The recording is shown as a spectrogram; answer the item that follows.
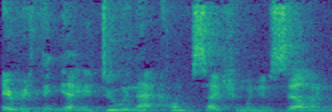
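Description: Speaking at a fairly quick pace and a fairly high pitch, a man is heard with audible room echo and light background noise. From Australia. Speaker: entrepreneur giving business talk. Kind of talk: presentation to audience. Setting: stage with audience. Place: hall.

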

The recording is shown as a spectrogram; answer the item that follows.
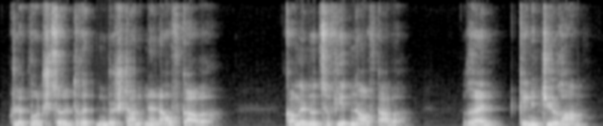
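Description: A man's very deep, low voice at a moderate pace, with long, frequent pauses and a slight echo. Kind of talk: game announcement. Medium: comedy sketch. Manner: formal, announcer-like, polite but cold.

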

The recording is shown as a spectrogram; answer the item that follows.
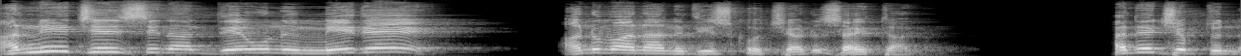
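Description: This man's voice sits at a high pitch and has lively intonation. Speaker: pastor. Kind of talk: sermon.

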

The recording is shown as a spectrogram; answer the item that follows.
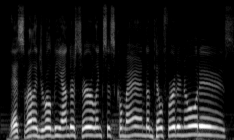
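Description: Someone performs a put-on character voice at a moderate pace. Faint music plays in the background. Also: man, high pitch for a man. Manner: eerie.

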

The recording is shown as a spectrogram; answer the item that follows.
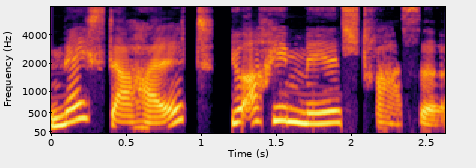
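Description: The pace is very slow. The sound is dry and close, with no echo. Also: woman. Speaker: public transport announcer. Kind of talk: train station announcements. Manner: clear, neutral, measured.

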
